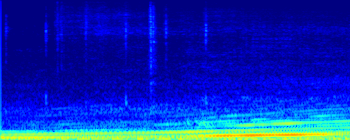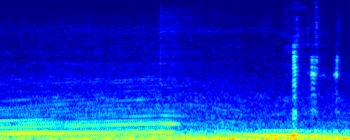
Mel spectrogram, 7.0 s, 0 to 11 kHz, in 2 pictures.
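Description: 2019 VW Jetta GLI's turbocharged 2.0-litre EA888 four-cylinder, fitted with an aftermarket intake, turbo inlet and turbo muffler delete, accelerating under throttle, heard inside the cabin. The engine note rises steadily in pitch for about three and a half seconds, falls abruptly about five seconds in, and then runs on at a lower pitch, with a few sharp clicks near the end.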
